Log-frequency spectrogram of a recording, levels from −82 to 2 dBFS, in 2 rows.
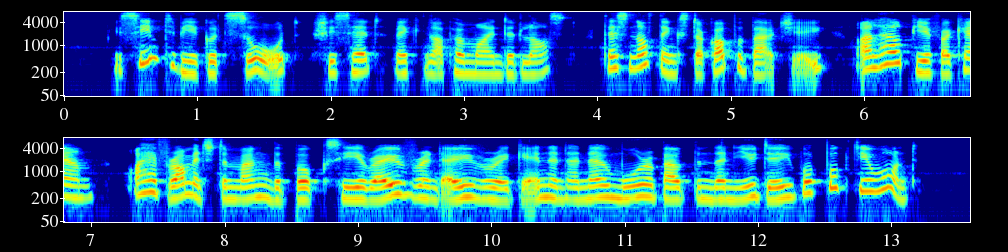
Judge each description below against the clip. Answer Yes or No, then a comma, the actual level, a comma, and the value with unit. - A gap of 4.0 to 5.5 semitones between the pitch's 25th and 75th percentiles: Yes, average, 4.5 semitones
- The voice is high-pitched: Yes, high, 205 Hz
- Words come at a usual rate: No, fast, 230 wpm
